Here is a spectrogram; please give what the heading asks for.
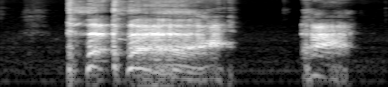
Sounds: Throat clearing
